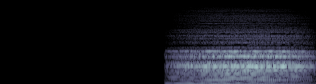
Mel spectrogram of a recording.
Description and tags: Angel Reveal
A short angelic sound for reveling text or images. Heavenly sound. Choir of Angels
Reveal, Angel, Aah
